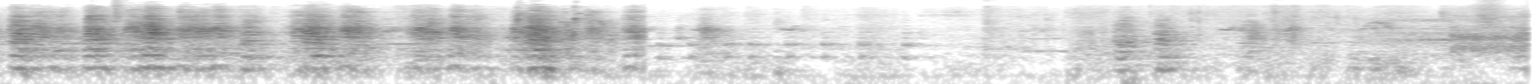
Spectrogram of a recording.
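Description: Ducks quack loudly and repeatedly in a full barn crowded with other farm animals, the noisy calls denser in the first few seconds, then thinning to scattered quacks and clucks.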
